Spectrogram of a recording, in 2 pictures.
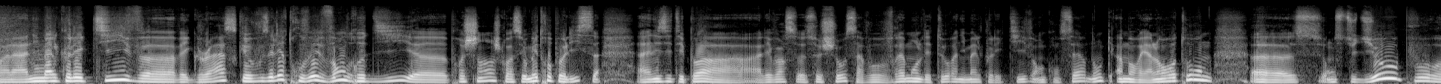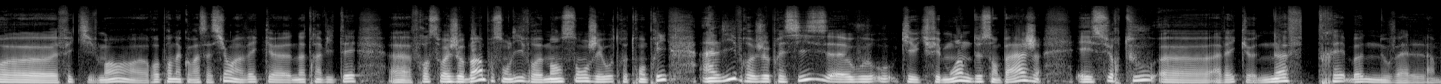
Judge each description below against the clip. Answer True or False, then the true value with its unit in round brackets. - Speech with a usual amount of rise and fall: True (4.9 semitones)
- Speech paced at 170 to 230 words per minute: True (180 wpm)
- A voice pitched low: True (125 Hz)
